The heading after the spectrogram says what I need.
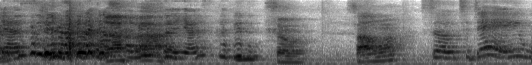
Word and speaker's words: Alica: Alica, yes.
